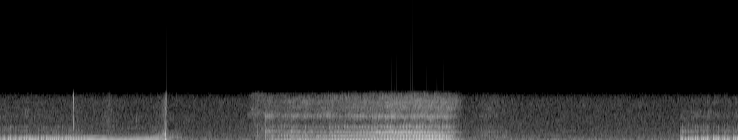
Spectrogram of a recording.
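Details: Two sleepers snoring, recorded in surround sound: deep rumbling snore on a long breath with other snorting and breathing noises; snoring.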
